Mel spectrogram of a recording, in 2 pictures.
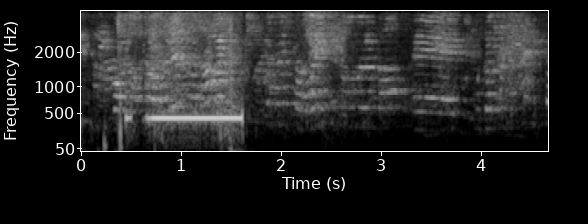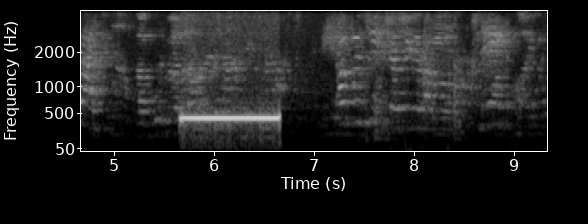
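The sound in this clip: A steady, mid-pitched telephone line tone sounds after a dropped call, heard as two long, even beeps of about a second each, separated by several seconds, while people keep talking underneath and between them.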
